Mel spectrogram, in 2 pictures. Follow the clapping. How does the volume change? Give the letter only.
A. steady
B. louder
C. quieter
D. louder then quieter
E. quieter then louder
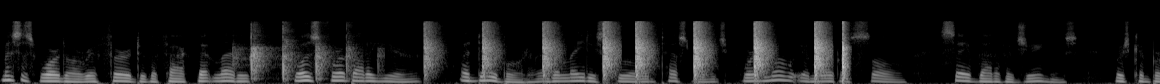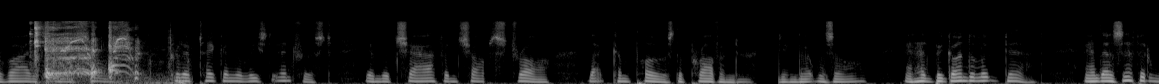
B.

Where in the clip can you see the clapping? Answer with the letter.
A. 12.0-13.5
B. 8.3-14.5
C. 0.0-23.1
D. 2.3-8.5
D.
